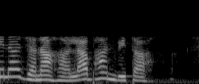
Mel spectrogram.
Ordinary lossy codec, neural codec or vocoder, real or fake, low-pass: Opus, 32 kbps; none; real; 3.6 kHz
